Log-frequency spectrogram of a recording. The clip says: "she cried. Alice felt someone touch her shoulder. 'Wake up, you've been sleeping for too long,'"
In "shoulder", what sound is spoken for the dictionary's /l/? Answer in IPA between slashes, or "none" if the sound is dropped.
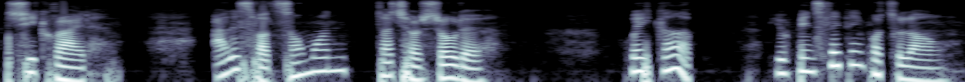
/l/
